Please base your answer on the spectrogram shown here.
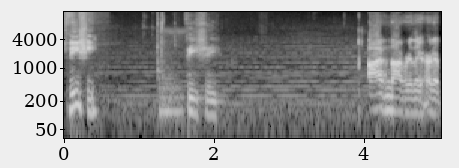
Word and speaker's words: Vichy: actual Hitler I mean Vicky France was the thing okay just because Vicky France that's a bad example that's supposed to be pronounced I want you to pronounced Vichy I really heard it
